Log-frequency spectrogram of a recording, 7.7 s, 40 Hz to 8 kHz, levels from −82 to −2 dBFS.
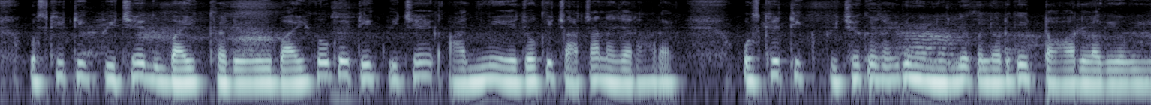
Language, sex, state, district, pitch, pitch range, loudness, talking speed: Hindi, male, Maharashtra, Chandrapur, 135 Hz, 125-155 Hz, -23 LUFS, 240 wpm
